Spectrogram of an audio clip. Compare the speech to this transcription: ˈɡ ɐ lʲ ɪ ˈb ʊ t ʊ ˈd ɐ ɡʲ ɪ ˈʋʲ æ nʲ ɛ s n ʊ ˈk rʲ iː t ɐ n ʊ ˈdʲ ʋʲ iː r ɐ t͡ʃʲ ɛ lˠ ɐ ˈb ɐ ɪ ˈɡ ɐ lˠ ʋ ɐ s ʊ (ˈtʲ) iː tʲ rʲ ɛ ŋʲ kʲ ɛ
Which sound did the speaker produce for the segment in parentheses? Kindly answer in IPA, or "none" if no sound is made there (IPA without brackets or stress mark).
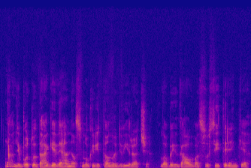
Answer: sʲ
